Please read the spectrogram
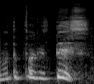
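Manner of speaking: high, softened disbelief; retold bewilderment. Man finding a strange box above him, bewildered.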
